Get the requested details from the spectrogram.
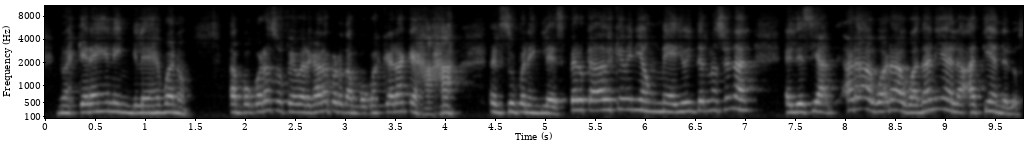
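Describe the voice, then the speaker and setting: With ordinary pitch variation, the delivery rushes along at a very fast pace. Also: woman, high pitch for a woman. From Venezuela. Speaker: former beauty queen, TV presenter. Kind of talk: casual chat.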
